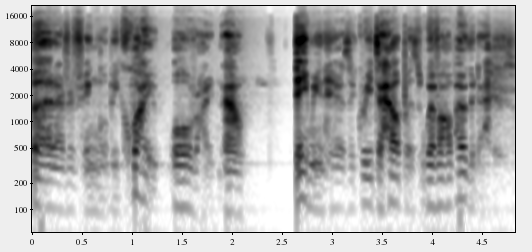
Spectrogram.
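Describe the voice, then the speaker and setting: In a put-on character voice, a man talks raspily at a fairly quick pace, his medium pitch held in fairly even intonation while his loudness swings widely. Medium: game stream. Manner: genial, talkative.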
